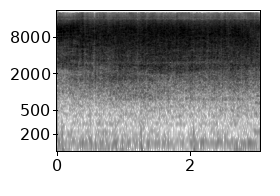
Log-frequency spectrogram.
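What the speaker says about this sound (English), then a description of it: "So now the oil is set and I'm ready to put the fish in." Fish frying in hot sunflower oil makes a loud, dense, continuous sizzle and hiss close by, with a faint low repeating hum underneath.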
